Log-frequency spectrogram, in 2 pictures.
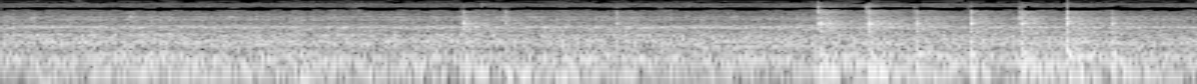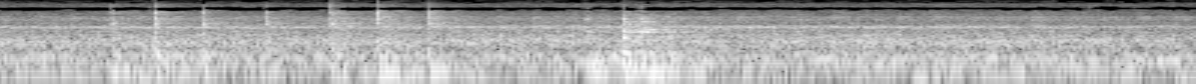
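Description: Electric stand mixer running steadily while mixing a thick batter. Two runs of quick metallic clinks come about three and about four and a half seconds in, with one more knock near six seconds.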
